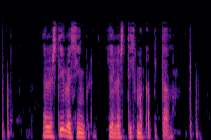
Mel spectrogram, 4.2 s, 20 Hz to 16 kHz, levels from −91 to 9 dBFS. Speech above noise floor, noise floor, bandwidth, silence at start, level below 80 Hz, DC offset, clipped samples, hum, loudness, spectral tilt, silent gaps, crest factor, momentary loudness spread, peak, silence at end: 44 dB; -68 dBFS; 9.4 kHz; 0.15 s; -52 dBFS; under 0.1%; under 0.1%; none; -25 LUFS; -5 dB/octave; 2.02-2.08 s; 20 dB; 22 LU; -6 dBFS; 0.3 s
